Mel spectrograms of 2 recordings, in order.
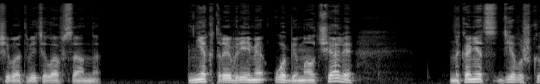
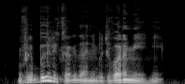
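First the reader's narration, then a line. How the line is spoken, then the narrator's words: Quiet question. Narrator (Russian): тихо спросила она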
